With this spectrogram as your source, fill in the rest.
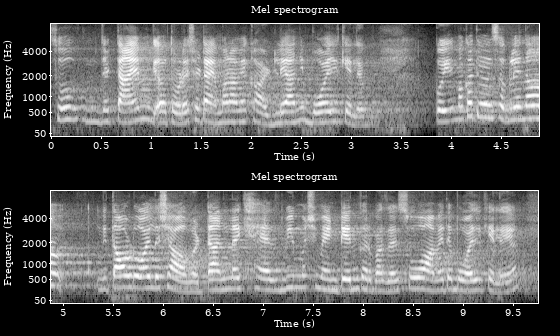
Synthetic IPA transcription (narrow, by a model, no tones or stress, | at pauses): som̤əd͡ʑeʈajmt̪ʰoɽjaɕaʈajmaɾamekaɽleaɽ̃ibɔjlkele | pəjmakʰat̪esəɡɭena | ʋit̪aʋʈbɔjləɕeaʋəʈanlajkhɛlt̪ʋiːməɕiːmeɳʈenkəɾpad͡zaesoamẽt̪ebɔjlkele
